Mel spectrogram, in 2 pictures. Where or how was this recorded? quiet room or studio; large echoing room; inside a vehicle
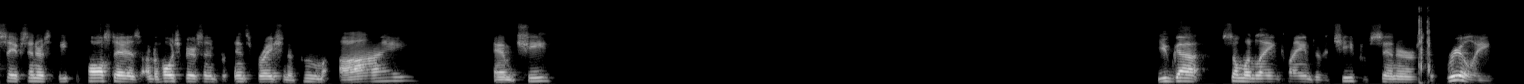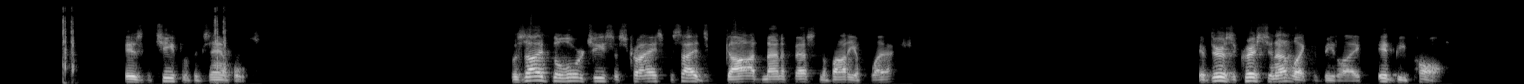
large echoing room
